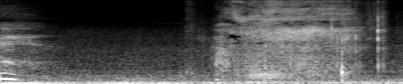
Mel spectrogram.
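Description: A woman's long, breathy sigh of frustration starting about two seconds in, followed by a couple of faint clicks.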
